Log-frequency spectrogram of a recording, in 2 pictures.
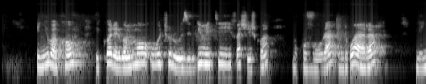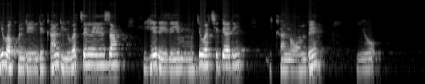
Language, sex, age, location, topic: Kinyarwanda, female, 25-35, Kigali, health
